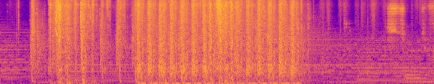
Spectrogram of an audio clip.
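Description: Rapid bursts of automatic gunfire trading back and forth in a video game firefight, dense overlapping shots for several seconds, then fading to quieter background sound.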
